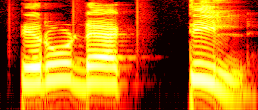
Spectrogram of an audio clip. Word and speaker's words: pterodactyl: P silent है, sudo. अब देखिए यहाँ पे PTERODACTYL। अब देखिए यहाँ पे क्या पढ़ेंगे इसको? टेरोडैक्टिल।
